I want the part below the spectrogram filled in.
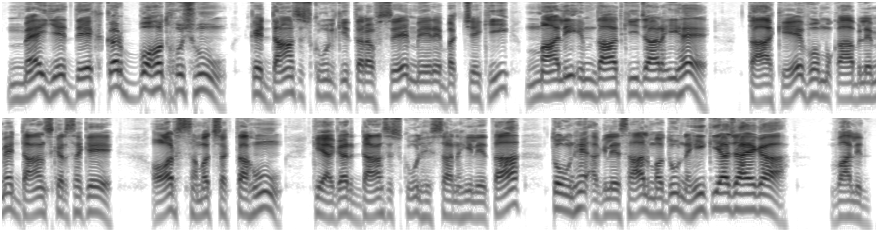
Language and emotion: Urdu, happy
